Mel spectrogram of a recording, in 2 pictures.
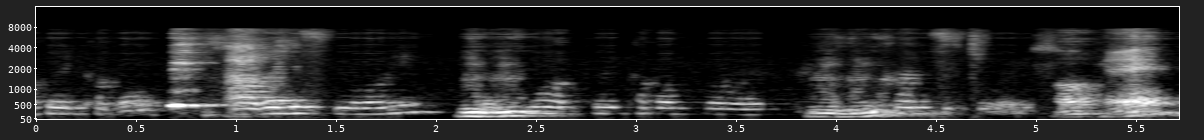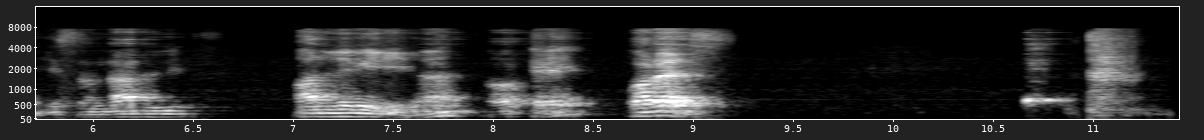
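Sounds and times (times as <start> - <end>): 
speech: 0.1 - 9.2, 10.7 - 11.4
sneeze: 10.7 - 11.4.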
